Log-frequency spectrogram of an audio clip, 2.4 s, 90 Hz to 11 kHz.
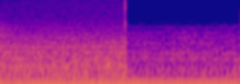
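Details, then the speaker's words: Winix air purifier (C535/C545/5300) after replacing the noisy fan motor: low steady hum and smooth airflow, no rattle, scrape or wobble; old motor noise gone, possible grid-tie inverter hum in background; normal fan running. "The motor noise is now completely gone. All you hear is the noise from the air blowing through."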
